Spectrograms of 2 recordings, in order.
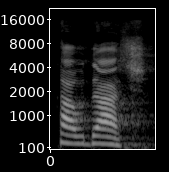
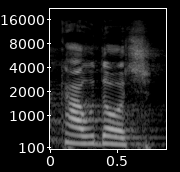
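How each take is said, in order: First: Kaudash said as "kaw-dahsh", with an open a in the second syllable; Hebrew pronunciation. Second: Kaudosh said as "kau-dosh", with a rounded o in the second syllable; Hebrew pronunciation. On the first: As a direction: say Kaudash slowly, stress the first syllable kau, open a. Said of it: "Así se pronuncia". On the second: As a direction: say kaudosh slowly and deliberately, rounded o. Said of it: "se pronuncia kaudosh". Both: Shown as a demonstration.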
